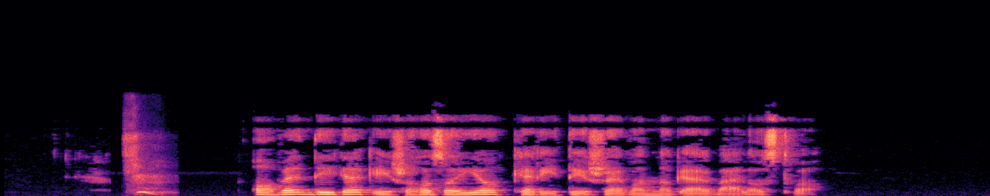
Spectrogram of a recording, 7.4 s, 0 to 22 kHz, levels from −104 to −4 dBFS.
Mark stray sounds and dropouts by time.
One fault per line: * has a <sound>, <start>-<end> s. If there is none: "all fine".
* has a sneeze, 0.9-1.4 s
